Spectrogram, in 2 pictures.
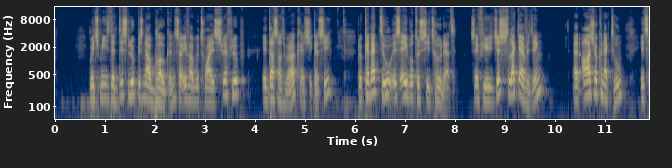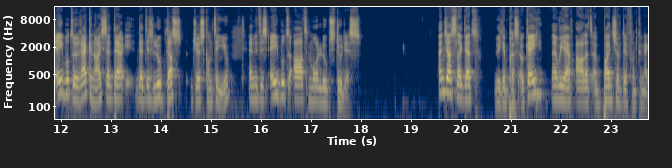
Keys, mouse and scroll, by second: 0.3 right click, 0.5 w, 0.9 alt+middle click, 1.3 alt+click, 5.3 right click, 5.3 alt+middle click, 5.8 ctrl+z, 6.5 alt+middle click, 6.8 middle click, 6.8 alt+scroll down 1, 9.4-10.3 scroll up 1, 11.6 alt+middle click, 15.6 alt+middle click, 21.4 middle click, 22.2 alt+middle click.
